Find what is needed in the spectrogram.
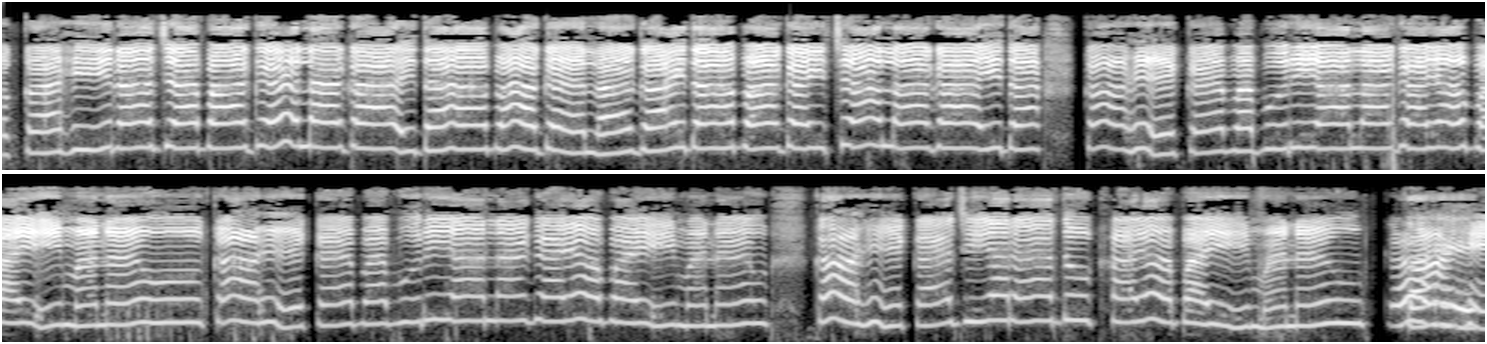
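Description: A high-pitched, artificially pitched-up cartoon voice singing in long held phrases, with short breaks between them.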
